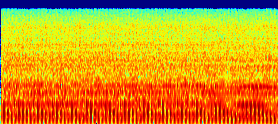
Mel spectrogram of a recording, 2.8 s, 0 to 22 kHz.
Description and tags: engine-idle-2
small honda motor idles, Tascam DR-40
lawn, log, mower, pull, small, start, wood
